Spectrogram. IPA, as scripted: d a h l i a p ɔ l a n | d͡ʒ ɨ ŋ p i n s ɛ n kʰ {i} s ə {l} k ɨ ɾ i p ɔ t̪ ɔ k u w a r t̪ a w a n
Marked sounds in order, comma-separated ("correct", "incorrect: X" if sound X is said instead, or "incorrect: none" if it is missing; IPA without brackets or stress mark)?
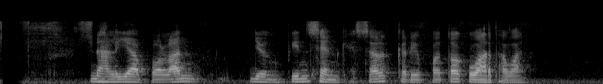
incorrect: ɛ, correct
